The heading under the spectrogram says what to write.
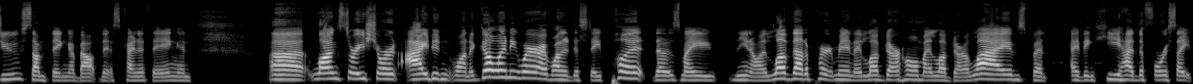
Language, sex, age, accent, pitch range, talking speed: English, female, 20-39, American, 190-235 Hz, 235 wpm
